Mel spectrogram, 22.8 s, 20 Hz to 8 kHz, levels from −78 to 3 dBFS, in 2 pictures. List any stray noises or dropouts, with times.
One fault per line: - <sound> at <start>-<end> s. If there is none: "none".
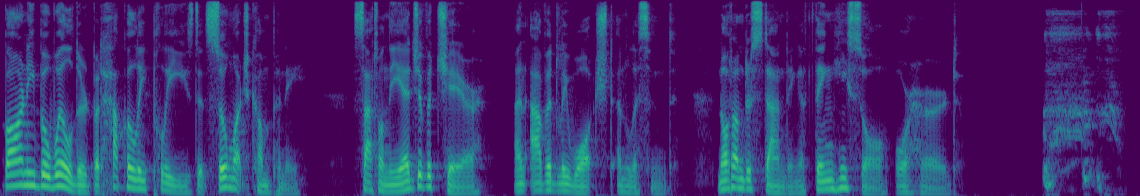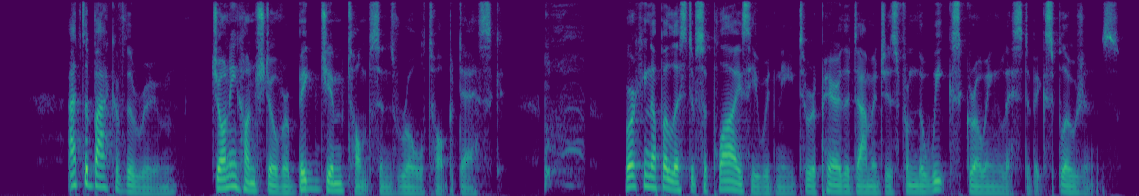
- cough at 10.4-11.3 s
- cough at 16.8-17.3 s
